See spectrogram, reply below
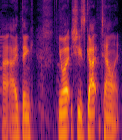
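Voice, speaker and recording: In a creaky, steady, mid-range voice at a moderate pace, a middle-aged music reaction host shares his views conversationally. He often turns to check in with whoever is listening.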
